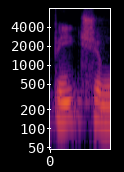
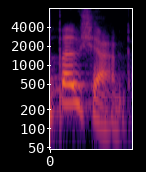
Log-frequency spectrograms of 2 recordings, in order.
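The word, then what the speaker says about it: Beauchamp: and like spell it so I spell it out oh bamp it's like no beachum it's like beachum Road beachum it's like but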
